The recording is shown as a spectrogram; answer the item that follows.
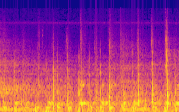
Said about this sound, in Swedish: Utan att se mig om börjar jag springa igen.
